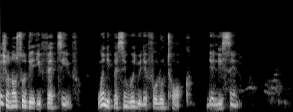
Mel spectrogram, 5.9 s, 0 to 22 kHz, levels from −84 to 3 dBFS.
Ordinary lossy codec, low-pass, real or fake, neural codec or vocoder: none; none; fake; codec, 16 kHz, 4 kbps, FreqCodec, larger model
